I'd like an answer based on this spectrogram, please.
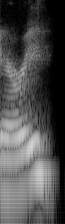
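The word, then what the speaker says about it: eyrie: So here is the Eerie, or Eerie sometimes it's pronounced, which, as you know, is the nest of an eagle, built in a high, inaccessible place.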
